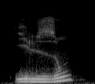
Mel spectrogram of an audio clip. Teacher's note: final T not pronounced, and then we make the liaison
